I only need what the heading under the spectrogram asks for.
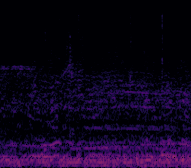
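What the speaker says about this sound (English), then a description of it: "a bee" Honeybees buzz steadily and close by at a weak queen-rearing hive in a chestnut grove, a dense continuous drone without pause.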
